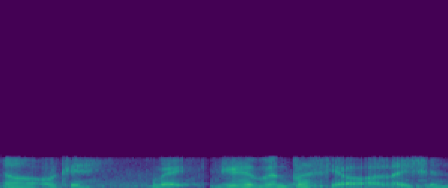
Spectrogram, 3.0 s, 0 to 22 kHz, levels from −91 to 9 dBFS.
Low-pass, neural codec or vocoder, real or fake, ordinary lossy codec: 3.6 kHz; codec, 16 kHz, 2 kbps, X-Codec, HuBERT features, trained on general audio; fake; none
